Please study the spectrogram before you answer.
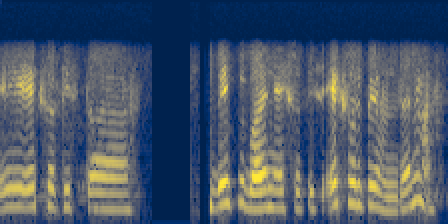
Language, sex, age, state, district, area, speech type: Nepali, female, 45-60, West Bengal, Alipurduar, rural, conversation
